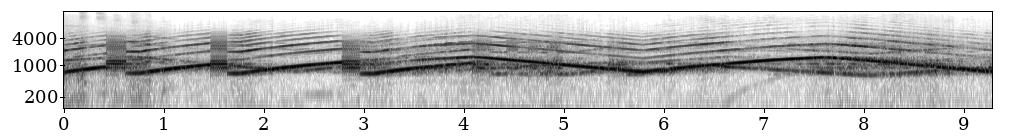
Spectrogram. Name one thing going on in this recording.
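Sirens wail and sweep up and down as a convoy passes close by.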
